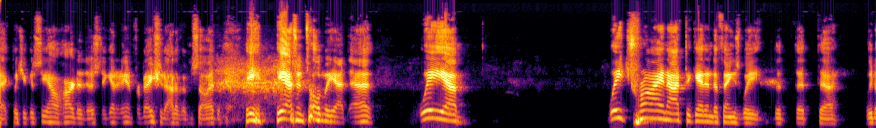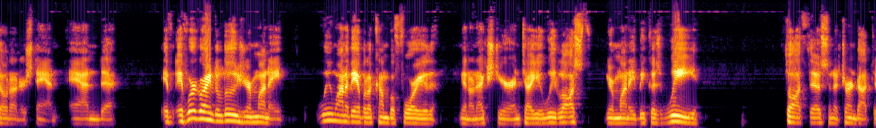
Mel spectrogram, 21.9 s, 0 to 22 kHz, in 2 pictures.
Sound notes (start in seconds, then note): 2.5 laughter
